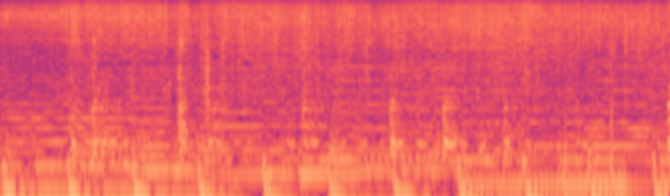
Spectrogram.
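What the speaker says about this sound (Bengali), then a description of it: "এর মধ্যে আমি দিয়ে দিচ্ছি কুচনো টমেটো" Chopped tomato hits a pan of frying masala for a cabbage paneer dish, raising a loud, steady sizzle with clinks of stirring, close and without talk.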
